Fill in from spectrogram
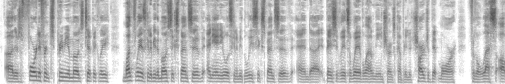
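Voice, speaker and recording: A man's voice: medium pitch, darkish tone. A middle-aged man teaching an exam-prep lesson with slides, in a conversational way with many restarts and fillers. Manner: conversational, thinks aloud with frequent restarts and fillers. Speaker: licensing instructor.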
